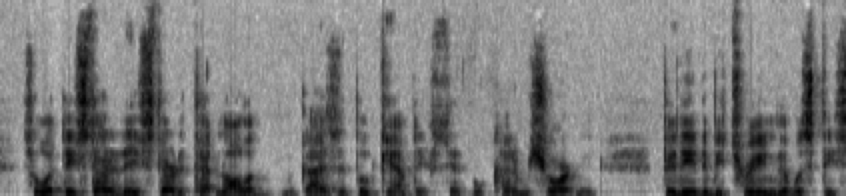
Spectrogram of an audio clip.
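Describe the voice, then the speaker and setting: At a very fast pace, a man talks with an American accent. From Louisville, Colorado. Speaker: war veteran. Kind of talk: oral history interview. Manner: halting.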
